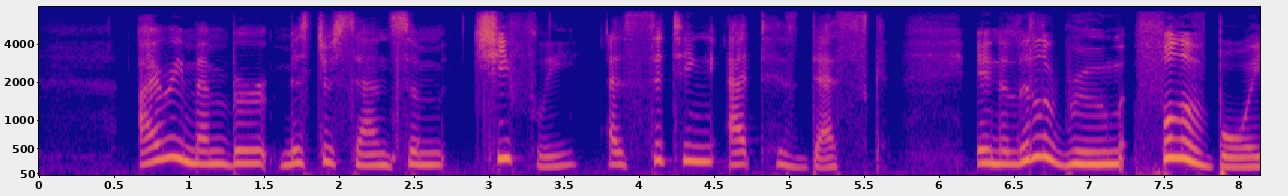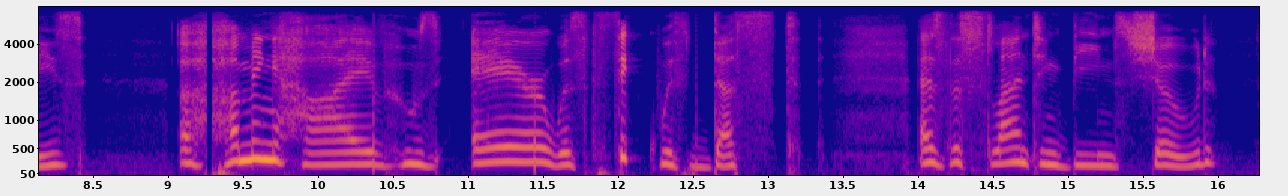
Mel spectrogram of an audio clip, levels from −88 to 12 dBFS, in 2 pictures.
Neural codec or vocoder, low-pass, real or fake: none; 7.2 kHz; real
